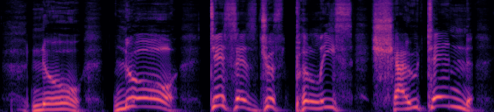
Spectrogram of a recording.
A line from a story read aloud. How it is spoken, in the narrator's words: yelled Detritus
